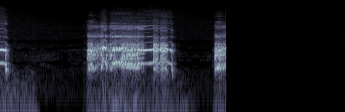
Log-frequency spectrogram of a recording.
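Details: A rooster gives a full loud crow of nearly two seconds, rich and harmonic with a sustained ending. Short fragments of crowing come before and after, separated by silence.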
